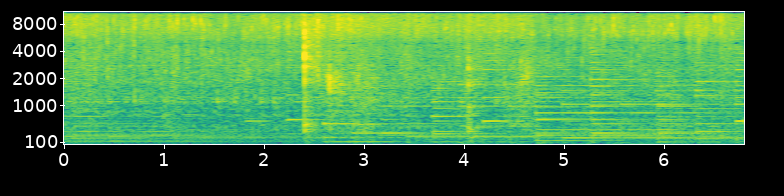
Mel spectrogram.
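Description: Chicken and spinach curry sizzling in a pan while a wooden spatula stirs it, with one sharp knock a little over two seconds in. Soft background music with held notes plays underneath.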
